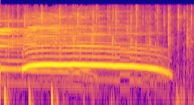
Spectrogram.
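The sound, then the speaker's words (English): A studio audience cheers and applauds as a guest is welcomed to the stage. A long, sustained whoop rides over crowd noise and a few claps, then dips slightly and tapers off near the end. “Please give us a big hand. Welcome to the stage, the great Jess Robinson.”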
